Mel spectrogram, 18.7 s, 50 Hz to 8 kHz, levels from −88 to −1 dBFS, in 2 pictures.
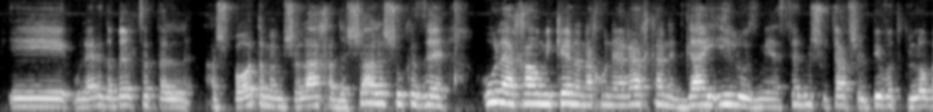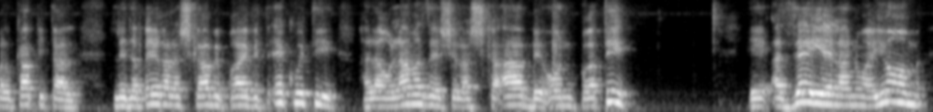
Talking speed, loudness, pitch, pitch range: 130 wpm, -17 LUFS, 180 Hz, 155-195 Hz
